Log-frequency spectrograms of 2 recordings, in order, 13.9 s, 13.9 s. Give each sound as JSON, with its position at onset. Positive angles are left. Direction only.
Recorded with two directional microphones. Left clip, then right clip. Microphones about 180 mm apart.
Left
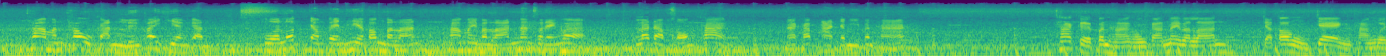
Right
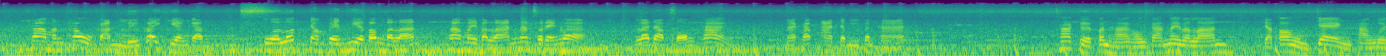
{"t": 0.3, "sound": "speech", "side_deg": -15}
{"t": 10.6, "sound": "speech", "side_deg": 0}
